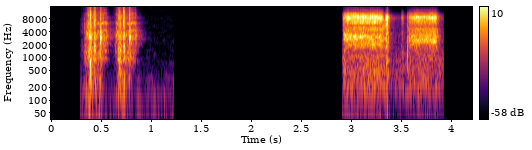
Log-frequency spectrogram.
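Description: Camera shutter sound effects from an SLR-style intro: a quick double click under a second in, then near the end a louder, hissing burst in two parts, each about half a second long.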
